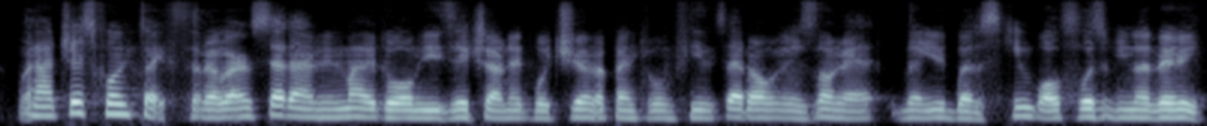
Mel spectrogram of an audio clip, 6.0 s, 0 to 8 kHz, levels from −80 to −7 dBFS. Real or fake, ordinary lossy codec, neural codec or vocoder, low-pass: fake; none; codec, 16 kHz, 0.5 kbps, FreqCodec, larger model; none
